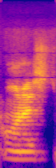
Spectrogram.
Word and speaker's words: honest: The H is silent, like we say an honest man, an honest, an heir, an heir.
